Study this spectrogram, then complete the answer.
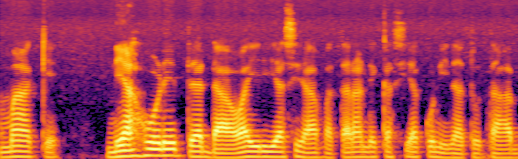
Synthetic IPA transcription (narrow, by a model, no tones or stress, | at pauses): makɛ | neaɦoɾetɛdawaiɾijasiɾavataɾandekasiakoninatotab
